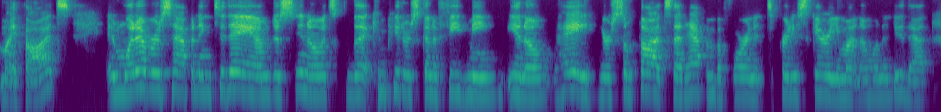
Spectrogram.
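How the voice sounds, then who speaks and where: A woman's normal speaking voice, fairly high in pitch, with ordinary pitch variation and a fairly quick pace. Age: 60s. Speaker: workshop participant. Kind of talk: group discussion.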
